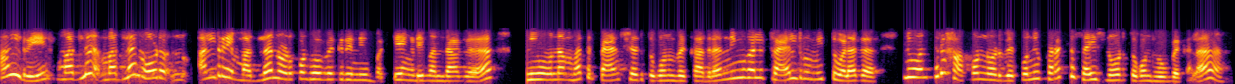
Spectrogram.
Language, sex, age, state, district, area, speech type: Kannada, female, 45-60, Karnataka, Dharwad, rural, conversation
